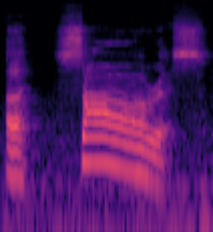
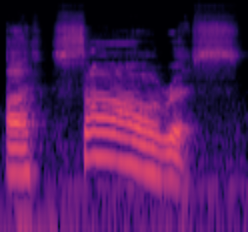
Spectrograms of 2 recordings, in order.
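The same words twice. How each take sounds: First: "a saurus" drawn out very slow, sss held; slowly again. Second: "A saurus" stretched out very slow; slowly, syllable by syllable. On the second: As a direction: draw out "saurus" slowly for the children. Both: Shown as a demonstration. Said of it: "go down to your knees".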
